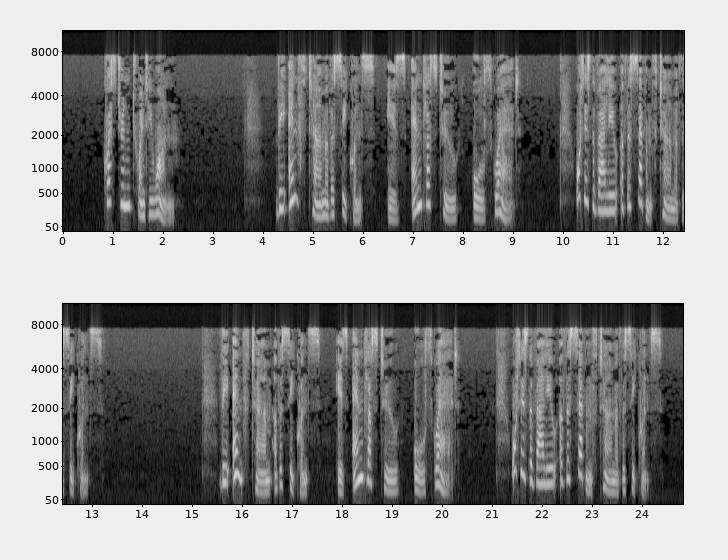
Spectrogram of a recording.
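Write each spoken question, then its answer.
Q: What is the value of the seventh term of the sequence?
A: 81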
